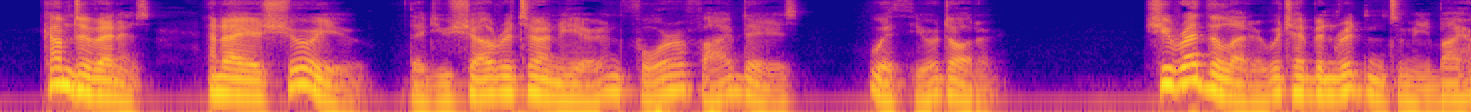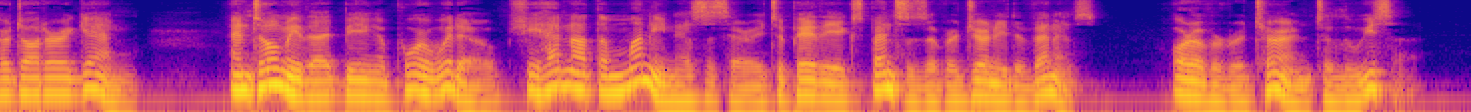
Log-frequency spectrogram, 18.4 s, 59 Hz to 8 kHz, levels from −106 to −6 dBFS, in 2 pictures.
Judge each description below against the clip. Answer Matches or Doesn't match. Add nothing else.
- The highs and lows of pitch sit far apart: Matches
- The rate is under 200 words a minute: Doesn't match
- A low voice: Matches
